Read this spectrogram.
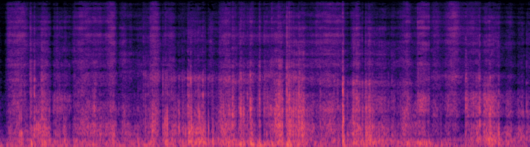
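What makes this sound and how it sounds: A flat, rectangular, solid thin wooden sign lettered "RELAX" is held upright close in front of a microphone and tapped and scratched with fingertips and nails. The result is a steady stream of dull, low-heavy knocks and dry scraping with short, sharp clicks and little ring.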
